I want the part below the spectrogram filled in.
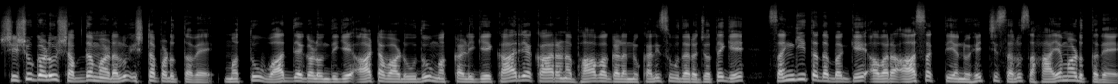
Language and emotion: Kannada, neutral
